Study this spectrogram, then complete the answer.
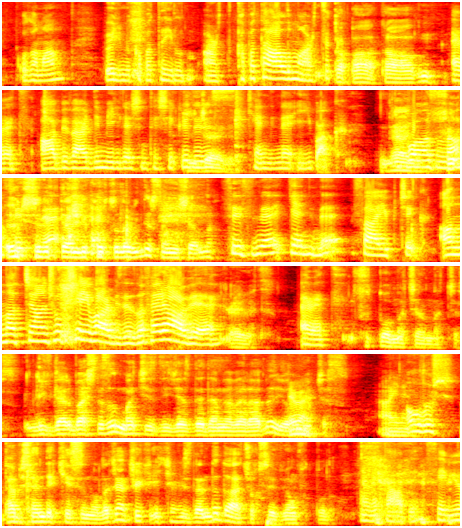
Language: Turkish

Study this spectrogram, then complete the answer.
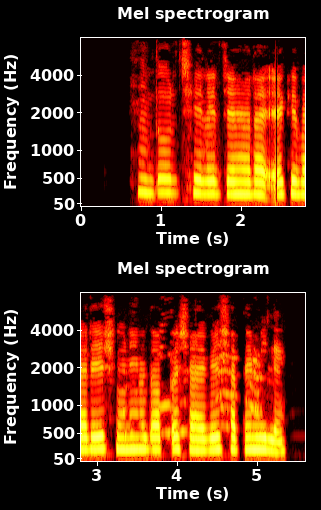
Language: Bangla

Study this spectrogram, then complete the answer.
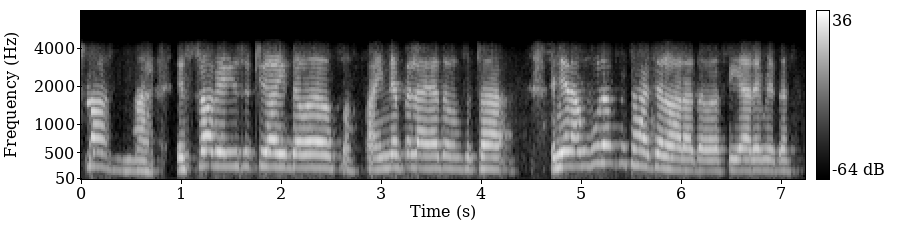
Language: Sindhi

